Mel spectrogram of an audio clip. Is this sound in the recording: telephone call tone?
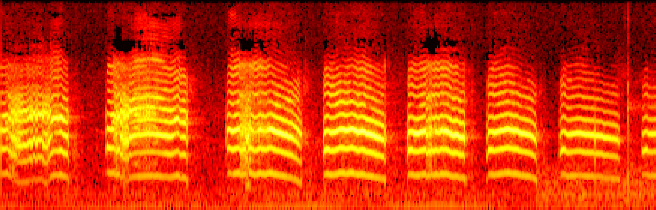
no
